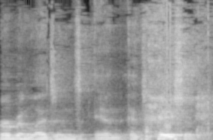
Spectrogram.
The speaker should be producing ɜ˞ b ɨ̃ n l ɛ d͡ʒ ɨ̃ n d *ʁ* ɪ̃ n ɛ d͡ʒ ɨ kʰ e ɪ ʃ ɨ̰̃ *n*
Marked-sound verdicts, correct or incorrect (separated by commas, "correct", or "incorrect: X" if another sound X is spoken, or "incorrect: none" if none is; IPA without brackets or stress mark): incorrect: z, correct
